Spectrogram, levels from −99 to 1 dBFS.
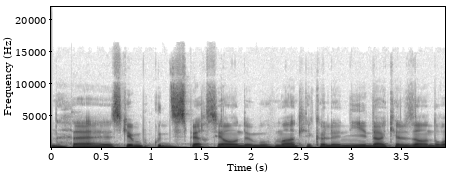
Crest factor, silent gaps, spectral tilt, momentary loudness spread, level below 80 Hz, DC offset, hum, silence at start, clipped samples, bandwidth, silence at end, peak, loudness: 14 dB; none; -6.5 dB/octave; 3 LU; -46 dBFS; under 0.1%; none; 0 s; under 0.1%; 10 kHz; 0 s; -6 dBFS; -21 LUFS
